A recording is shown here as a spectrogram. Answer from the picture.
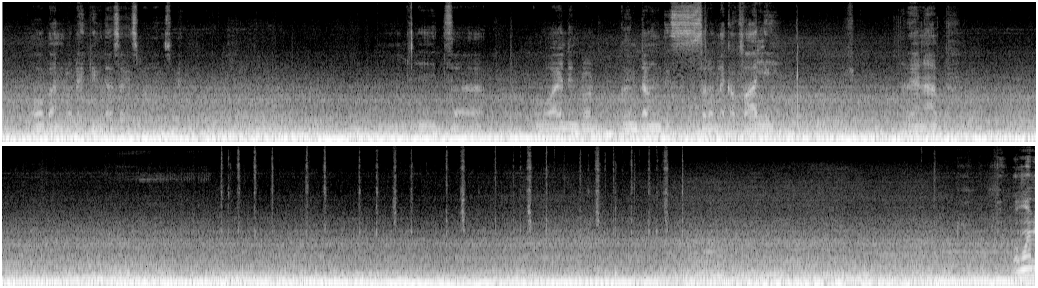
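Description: Steady low rumble of a moving car's road and engine noise heard from inside the car, with a few short stretches of a voice about eight to fourteen seconds in.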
